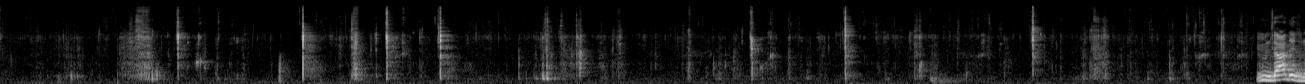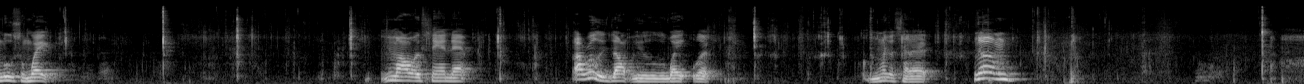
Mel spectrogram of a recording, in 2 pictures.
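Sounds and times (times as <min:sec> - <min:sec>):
teeth crunching corn: 0:00.0 - 0:12.6, 0:13.6 - 0:16.9, 0:17.7 - 0:18.8, 0:20.2 - 0:24.2
mouth smacks: 0:25.0 - 0:26.0.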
